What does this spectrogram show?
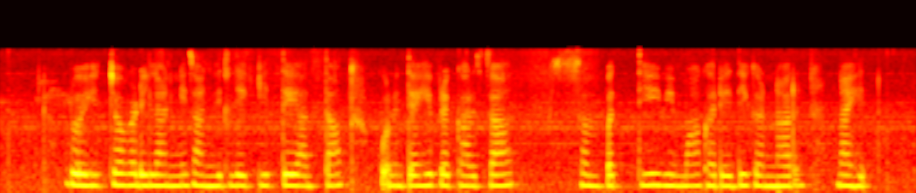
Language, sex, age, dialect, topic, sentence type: Marathi, female, 25-30, Standard Marathi, banking, statement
